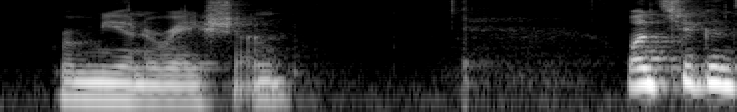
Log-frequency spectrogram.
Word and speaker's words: remuneration: can help you here if you start on a or ration remuneration that can help you get the Rhythm for a long word like this I also suggest just going slowly syllable by syllable and then building it building up speed as you go that would sound like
